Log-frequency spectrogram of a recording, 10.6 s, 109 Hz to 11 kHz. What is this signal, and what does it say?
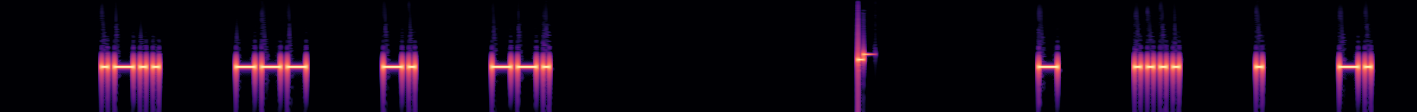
Morse code, heard as a keyed tone, about 25 wpm, spaced as for 12 wpm, 700 Hz. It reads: LONG THEN
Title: 4x Character Spacing - Top 100 Words - 25wpm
